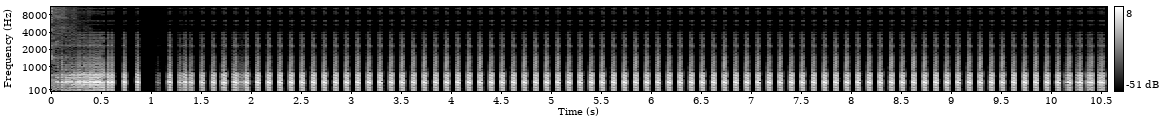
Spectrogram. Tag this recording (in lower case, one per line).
musical instrument
music
synthesizer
